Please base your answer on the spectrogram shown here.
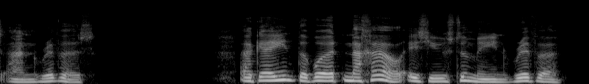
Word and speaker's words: nachal: Phonetically, nachal and nahar are the same word. The interchange between the L and R in ancient languages is well attested, but this Hebrew word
